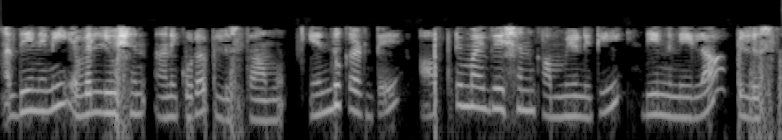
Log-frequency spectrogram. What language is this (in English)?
Telugu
